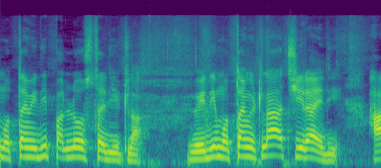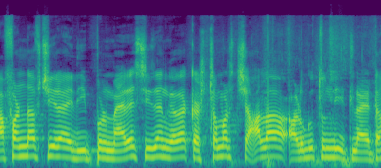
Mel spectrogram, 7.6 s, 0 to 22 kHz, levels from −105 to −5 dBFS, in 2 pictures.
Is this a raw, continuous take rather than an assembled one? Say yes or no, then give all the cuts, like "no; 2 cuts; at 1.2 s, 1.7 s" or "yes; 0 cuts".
yes; 0 cuts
